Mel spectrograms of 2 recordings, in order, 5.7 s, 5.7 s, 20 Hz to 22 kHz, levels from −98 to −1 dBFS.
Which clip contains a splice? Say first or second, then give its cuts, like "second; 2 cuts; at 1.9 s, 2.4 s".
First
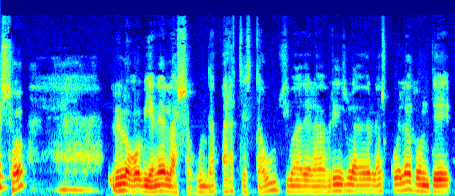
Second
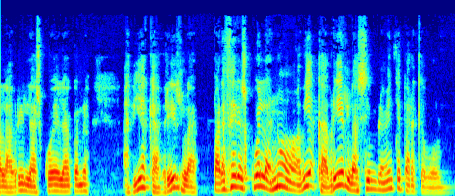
second; 1 cut; at 2.6 s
